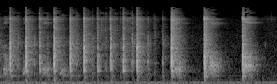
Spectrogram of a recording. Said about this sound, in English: Lily's imitating me tapping the keys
